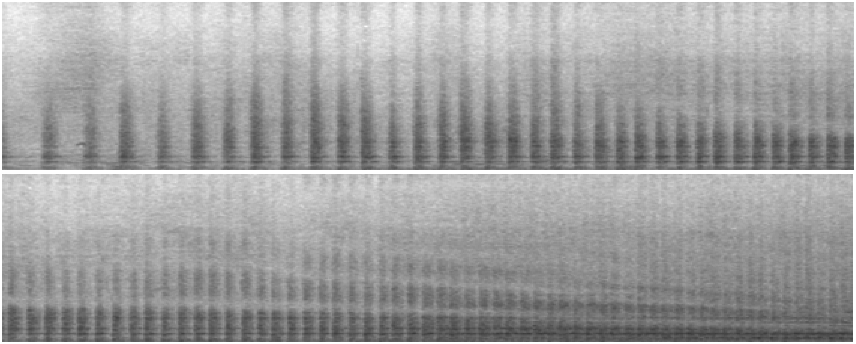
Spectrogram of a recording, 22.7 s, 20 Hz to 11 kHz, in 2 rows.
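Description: TKt48 steam tank locomotive starting away, its exhaust chuffing in sharp beats that steadily quicken as it picks up speed, until they run together into a continuous rushing exhaust near the end.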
